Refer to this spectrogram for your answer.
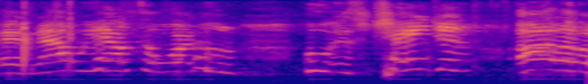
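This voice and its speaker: Amid noticeable background noise, a woman speaks in a raised, projected voice at a fairly slow pace with lively intonation. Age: 70s. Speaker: women's health activist. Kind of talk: rally speech. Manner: emphatic.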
